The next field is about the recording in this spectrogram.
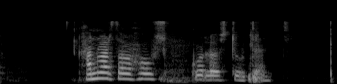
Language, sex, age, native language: Icelandic, female, 18-19, Icelandic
